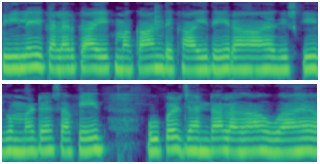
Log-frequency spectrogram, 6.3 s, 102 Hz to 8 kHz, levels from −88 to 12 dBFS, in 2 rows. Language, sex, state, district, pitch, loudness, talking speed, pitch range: Hindi, female, Rajasthan, Churu, 190 Hz, -13 LUFS, 170 wpm, 185-195 Hz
